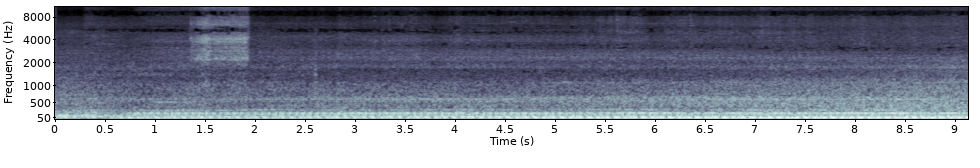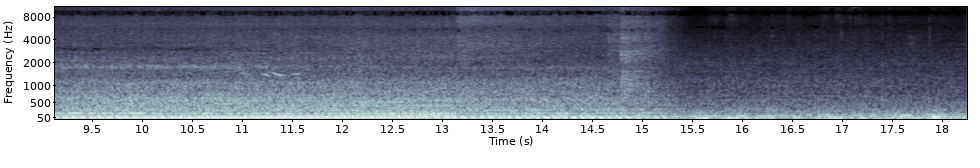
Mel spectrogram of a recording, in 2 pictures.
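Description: A heavy diesel locomotive engine rumbles steadily and loudly throughout, a low droning growl that holds for about fifteen seconds before easing slightly at the end, with brief hissy bursts mixed in, as the locomotive heads toward the listener at the north end of Roper Yard, a rail yard.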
